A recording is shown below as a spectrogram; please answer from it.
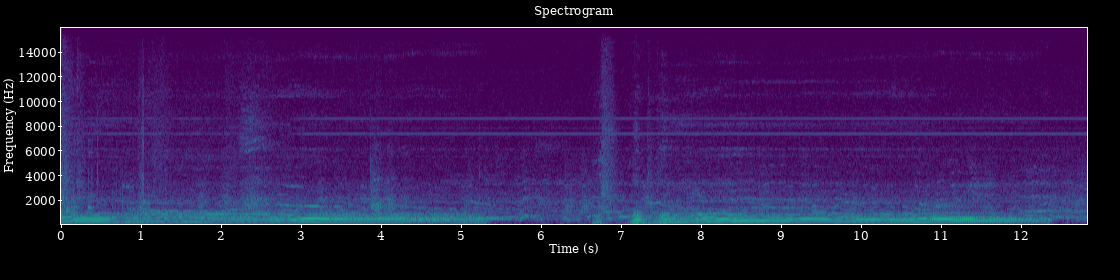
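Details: Pet dog attempting a howl, giving two drawn-out tonal howls of about five seconds each. The pitch holds fairly level and then arches gently. A brief break between them carries some clattering noise.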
